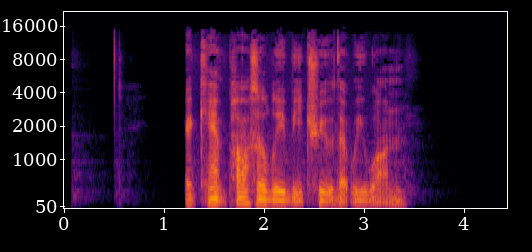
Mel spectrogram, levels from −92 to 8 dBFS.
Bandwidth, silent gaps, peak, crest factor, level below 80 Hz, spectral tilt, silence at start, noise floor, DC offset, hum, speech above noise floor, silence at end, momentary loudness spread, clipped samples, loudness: 15.5 kHz; none; -2 dBFS; 22 dB; -56 dBFS; -4 dB/octave; 1.2 s; -86 dBFS; under 0.1%; none; 64 dB; 1 s; 11 LU; under 0.1%; -21 LUFS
